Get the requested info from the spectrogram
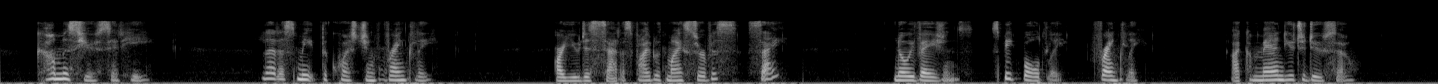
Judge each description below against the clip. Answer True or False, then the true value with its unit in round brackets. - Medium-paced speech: False (115 wpm)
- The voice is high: True (195 Hz)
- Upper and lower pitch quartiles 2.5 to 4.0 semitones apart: True (3.2 semitones)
